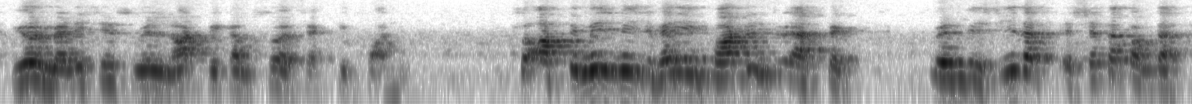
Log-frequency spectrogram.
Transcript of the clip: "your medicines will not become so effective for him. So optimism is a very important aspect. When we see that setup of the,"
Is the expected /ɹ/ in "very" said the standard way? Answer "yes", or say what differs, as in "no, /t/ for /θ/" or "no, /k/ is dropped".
yes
